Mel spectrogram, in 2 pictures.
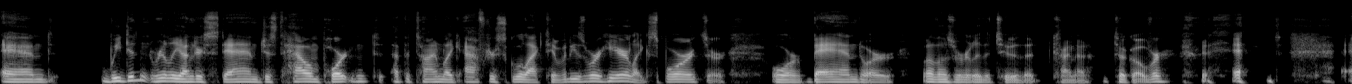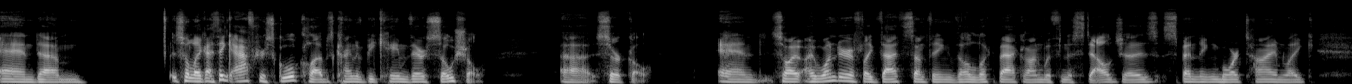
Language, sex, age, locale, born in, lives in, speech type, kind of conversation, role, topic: English, male, 55-59, en-CA, Canada, United States, conversation, unstructured, none, Which era of your life fills you with the most nostalgia, and what makes it meaningful to you?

